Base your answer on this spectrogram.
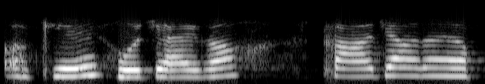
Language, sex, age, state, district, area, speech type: Hindi, female, 30-45, Madhya Pradesh, Gwalior, rural, conversation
